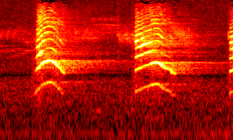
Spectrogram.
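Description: A peafowl gives loud, wailing, cat-like cries, each about half a second long, repeated roughly every one and a half seconds, with nothing else audible.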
